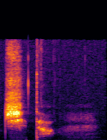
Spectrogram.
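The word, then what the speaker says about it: città: Genre par exemple le C suivi d'un E ou d'un I, ça se prononce tch, enfin c'est le tch. Donc bah, déjà comme exemple, je vous l'ai dit tout à l'heure, chita, donc qui veut dire ville, donc ça s'écrit C-I, 2-T-A, mais du coup le C et le I ça se prononce chi.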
